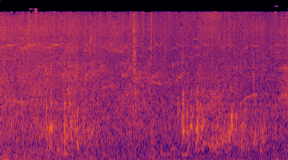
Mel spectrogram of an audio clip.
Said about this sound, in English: After those first riffles, we float on a serene and glassy surface, only the sound of our paddles gently pushing us forward.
